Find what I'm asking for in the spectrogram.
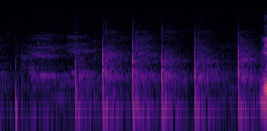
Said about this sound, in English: Yeah, I ain't talking to you, but what you heard, you heard me knock, don't you? Yeah, okay. Whoever I'm knocking for is going to answer me.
